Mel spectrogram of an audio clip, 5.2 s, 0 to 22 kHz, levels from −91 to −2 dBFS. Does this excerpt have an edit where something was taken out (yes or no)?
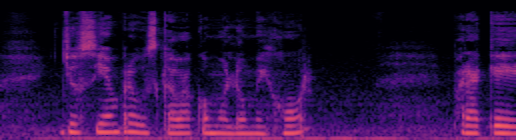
no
